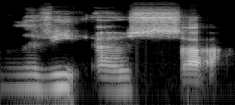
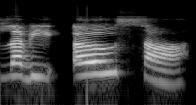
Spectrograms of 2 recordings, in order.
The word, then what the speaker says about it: Leviosa: someone's eye out besides you're saying it wrong it's leviosa not leviosa you do then if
